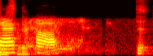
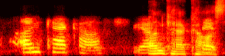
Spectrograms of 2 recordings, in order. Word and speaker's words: UNCAC CoSP: UNCAC CoSP. See, there you go. UNCAC CoSP, there you go.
